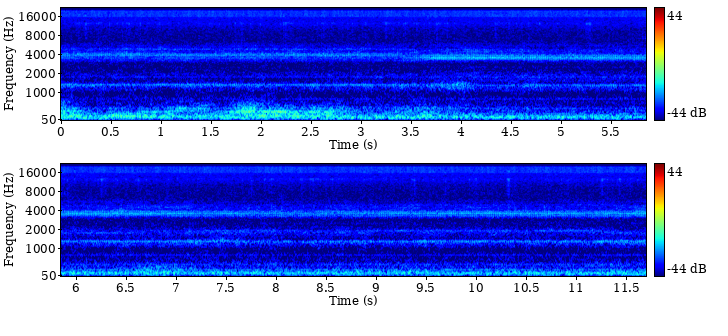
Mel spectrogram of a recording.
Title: New Nintendo Switch fan making noise, can't be normal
